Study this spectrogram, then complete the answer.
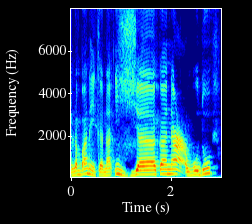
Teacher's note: اس کو بعض لوگ نعبدو لمبا کر دیتے ہیں، لمبا نہیں کرنا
